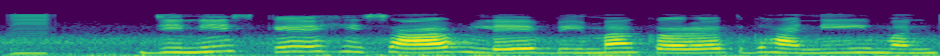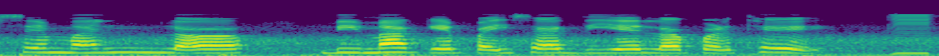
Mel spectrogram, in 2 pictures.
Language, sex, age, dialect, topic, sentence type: Chhattisgarhi, female, 18-24, Central, banking, statement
